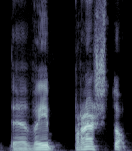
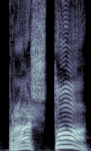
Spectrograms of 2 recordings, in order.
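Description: First: Slow, held-back "про что"; wary, puzzled questioning; uneasy question. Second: Higher-pitched, exclaimed "Про что"; sudden agitated outcry; alarmed cry. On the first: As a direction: ask haltingly, beginning to worry. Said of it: "вскричал Верховенский, как бы начиная очень тревожиться". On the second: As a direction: burst out with the question, pitch leaping. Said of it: "вскричал Верховенский". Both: A narrator's reading.

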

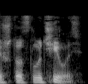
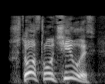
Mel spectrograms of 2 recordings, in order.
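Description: First: Said in the usual way. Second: Very high, loud alarmed cry; shouted question. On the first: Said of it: "посоветовал Дронга". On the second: A narrator's reading. Boss calling into the corridor, shouted question. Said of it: "крикнул Георгий".

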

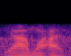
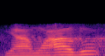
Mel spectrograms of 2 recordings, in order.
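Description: First: «معاذ» بفتحة ظاهرة على الذال; انطق «معاذ» منتهيًا بصوت الفتحة، بنغمة هابطة; فتح آخر المنادى. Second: «معاذ» بضمة ظاهرة على الذال; انطق «معاذ» مرفوعًا منتهيًا بصوت الضمة; ضمّ آخر المنادى. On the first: («معاذَ» بالفتح، أخفض وأهدأ) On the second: («معاذُ» بالضم مع نغمة صاعدة) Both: Shown as a demonstration. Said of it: "وجهان من الإعراب".

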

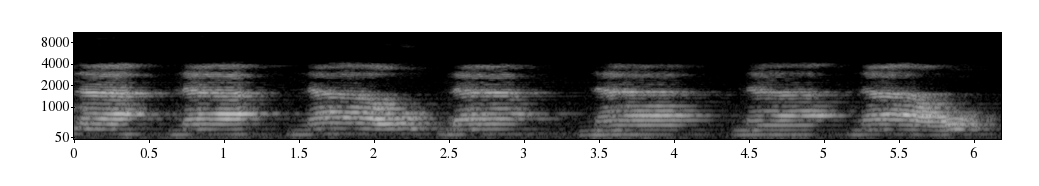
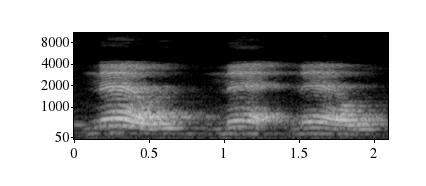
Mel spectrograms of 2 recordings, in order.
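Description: First: Slow, low, held "نا" with a plain open a; medium open nun. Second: "ناو" with the a bent towards e; tilted nun vowel. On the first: Teacher drilling the correct way, slow open "نا". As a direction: draw out "ناو" with the nun opened evenly. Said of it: "يفتح النون فتحا متوسطا". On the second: Teacher imitating students' mistake, tilted vowel on the nun. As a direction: say "نا" thinned, leaning to "neh". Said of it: "أو يميلون فتحة النون". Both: Shown as a demonstration.

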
